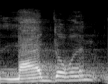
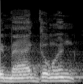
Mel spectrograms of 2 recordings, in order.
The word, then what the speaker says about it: Magdalen: And then in 1924, he is elected a fellow and tutor in English at what is called, we would see it read Magdalen, like Mary Magdalene College at Oxford, but it's pronounced Magdalen. Just a British thing.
